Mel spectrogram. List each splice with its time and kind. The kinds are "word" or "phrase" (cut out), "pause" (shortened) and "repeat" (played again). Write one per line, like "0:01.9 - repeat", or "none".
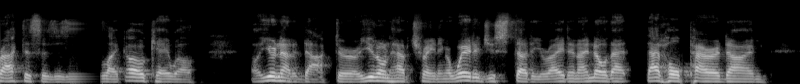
0:06.4 - pause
